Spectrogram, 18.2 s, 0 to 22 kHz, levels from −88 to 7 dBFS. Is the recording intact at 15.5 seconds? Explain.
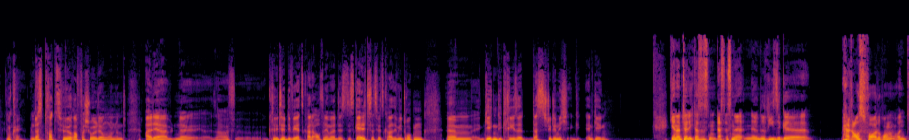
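Yes, at 15.5 seconds the speech plays through intact with no audible fault.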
